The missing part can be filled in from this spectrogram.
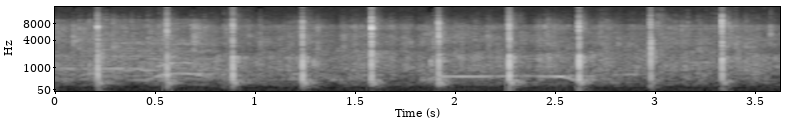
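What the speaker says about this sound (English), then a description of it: "Let's give a round of applause to all 6 candidates here tonight." A small audience at a political debate claps for the candidates in sparse, distinct strikes, roughly three per second, fairly close and unhurried, with a brief tonal whistle or voice in the background.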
